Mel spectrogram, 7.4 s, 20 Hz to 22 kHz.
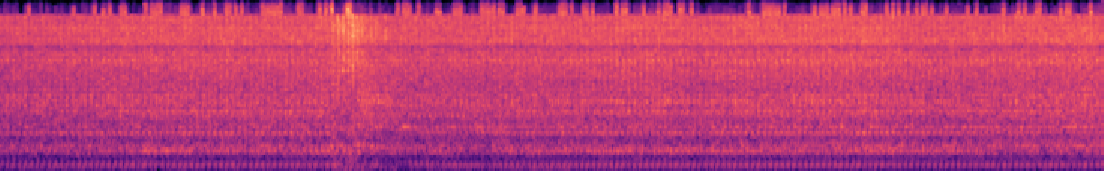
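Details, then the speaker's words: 2008 Roketa Sicily 150 scooter, small four-stroke: uneven, hunting idle at about three or four beats a second; worsens once warm. Owner suspects a carburetor or intake manifold air leak and will test with carb cleaner spray. "I'm going to leave it running and I'm going to spray around um the carburetor with carburetor cleaner and see if the idle uh changes if it does it's got a leak in that area"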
